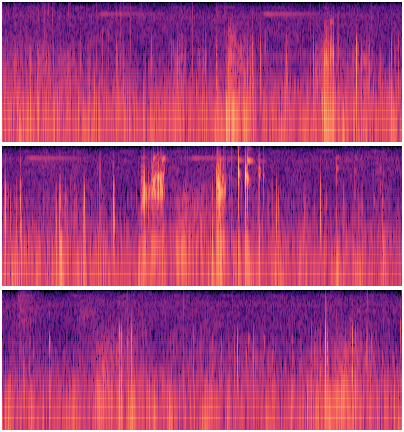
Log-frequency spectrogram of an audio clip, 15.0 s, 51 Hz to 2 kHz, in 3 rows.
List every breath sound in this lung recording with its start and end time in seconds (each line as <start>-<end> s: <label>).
2.56-3.30 s: inhalation
3.82-4.56 s: exhalation
3.82-4.56 s: crackles
7.11-7.85 s: inhalation
11.13-11.87 s: inhalation
13.98-14.72 s: inhalation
